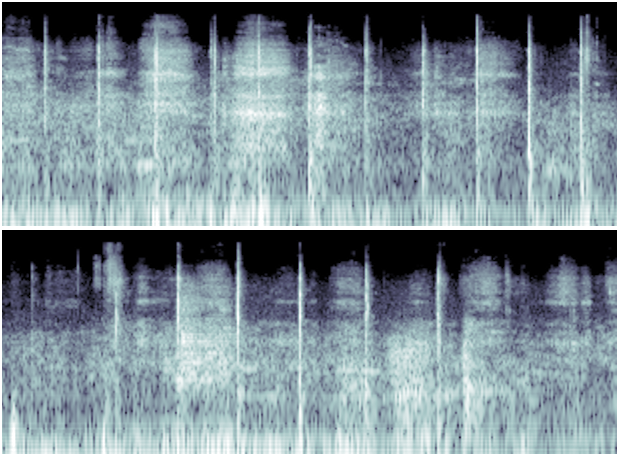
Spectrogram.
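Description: Footsteps on stone stairs, sharp steps about two a second, with heavy breathing from the climber, who is tired from the climb.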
